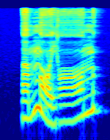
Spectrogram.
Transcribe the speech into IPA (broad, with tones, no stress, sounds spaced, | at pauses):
ɐ˨˥ m n̪ ɔː˨˩ j ɔː˨˥ n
